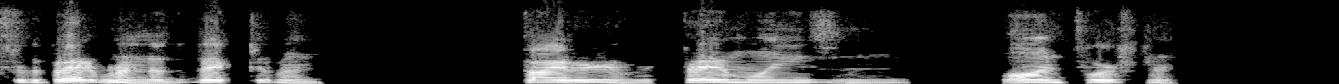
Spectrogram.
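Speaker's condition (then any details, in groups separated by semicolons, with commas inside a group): Facial paralysis after surgery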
